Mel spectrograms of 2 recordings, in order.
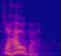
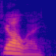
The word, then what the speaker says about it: Yahweh: So we used to think it was pronounced Jehovah. And you'll see various songs that have Jehovah. But actually, we now think it's pronounced Yahweh.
